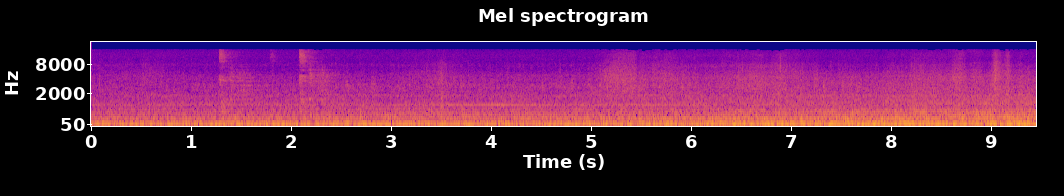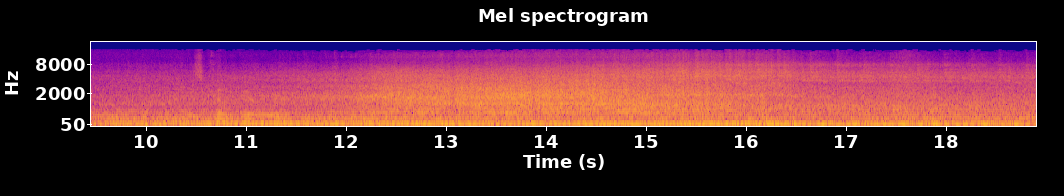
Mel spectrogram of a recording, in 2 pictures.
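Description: A vehicle engine rumbles low and steadily nearby.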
